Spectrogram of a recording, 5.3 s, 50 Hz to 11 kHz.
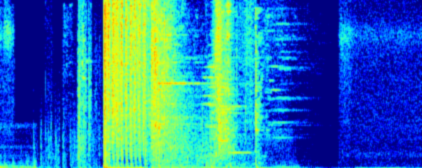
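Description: An MG42 machine gun fires in a video game in one dense automatic burst, loud and close, running roughly half a second to several seconds into the clip and fading off before a steady background sound returns.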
